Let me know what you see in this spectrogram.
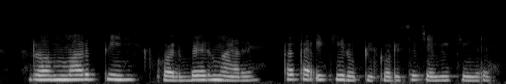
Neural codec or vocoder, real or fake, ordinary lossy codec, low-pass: codec, 16 kHz, 2 kbps, FreqCodec, smaller model; fake; none; 7.2 kHz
